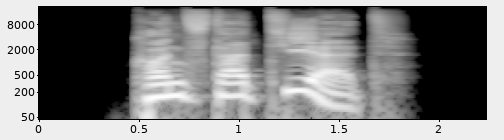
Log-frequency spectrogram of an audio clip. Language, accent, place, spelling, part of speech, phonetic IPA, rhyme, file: German, Germany, Berlin, konstatiert, verb, [kɔnstaˈtiːɐ̯t], -iːɐ̯t, De-konstatiert.ogg
- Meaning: 1. past participle of konstatieren 2. inflection of konstatieren: third-person singular present 3. inflection of konstatieren: second-person plural present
